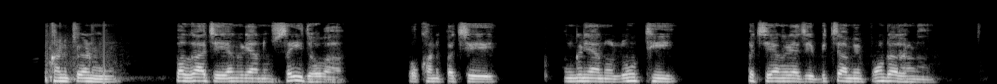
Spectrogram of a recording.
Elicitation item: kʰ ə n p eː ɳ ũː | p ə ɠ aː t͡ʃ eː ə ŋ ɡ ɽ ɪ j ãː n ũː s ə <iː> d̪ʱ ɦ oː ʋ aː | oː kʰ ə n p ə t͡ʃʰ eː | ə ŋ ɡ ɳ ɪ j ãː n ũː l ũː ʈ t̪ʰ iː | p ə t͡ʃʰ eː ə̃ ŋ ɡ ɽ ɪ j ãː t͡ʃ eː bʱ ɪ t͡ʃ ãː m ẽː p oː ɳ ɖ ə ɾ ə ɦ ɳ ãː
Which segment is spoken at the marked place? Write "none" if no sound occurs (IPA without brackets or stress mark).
iː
